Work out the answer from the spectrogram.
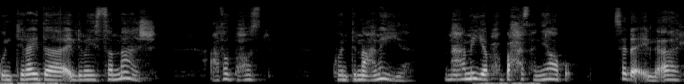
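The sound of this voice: Quiet background, an unforced reading voice, and fairly even intonation.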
